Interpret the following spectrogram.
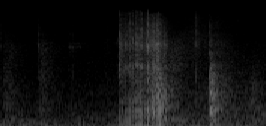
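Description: A deck of tarot cards being shuffled in the hands: a short rustling burst of cards sliding over one another about a second in, then a fainter one just after.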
